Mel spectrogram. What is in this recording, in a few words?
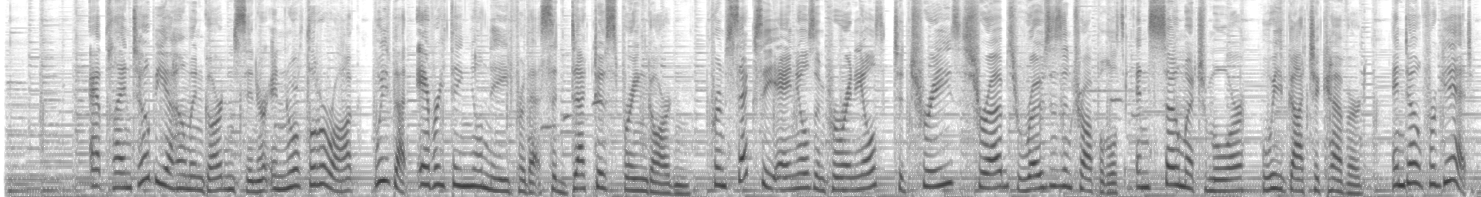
spring commercial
